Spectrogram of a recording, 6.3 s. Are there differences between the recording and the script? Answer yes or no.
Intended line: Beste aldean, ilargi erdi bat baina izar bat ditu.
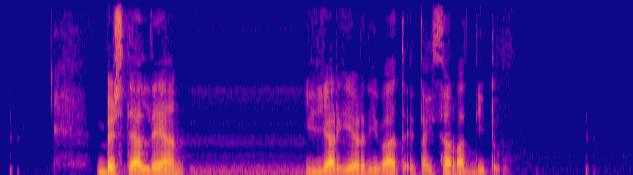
yes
